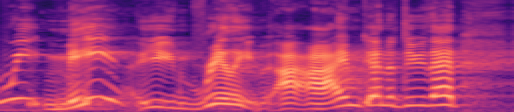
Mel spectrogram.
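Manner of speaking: very slow, drawn-out, swooping tune rising upward. Retelling own questioning when God calls: voice going up. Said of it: "my voice goes up when I question God".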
